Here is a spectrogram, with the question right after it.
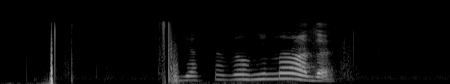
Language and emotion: Russian, angry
